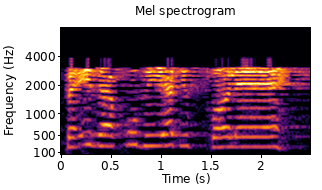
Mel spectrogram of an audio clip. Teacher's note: إذا وقفت عليها سوف تقول فإذا قضيت الصلاة بهاء، أصلها كانت تاء، لكن لما وقفت عليها بهاء سميناها هاء تأنيث، هاء تأنيث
